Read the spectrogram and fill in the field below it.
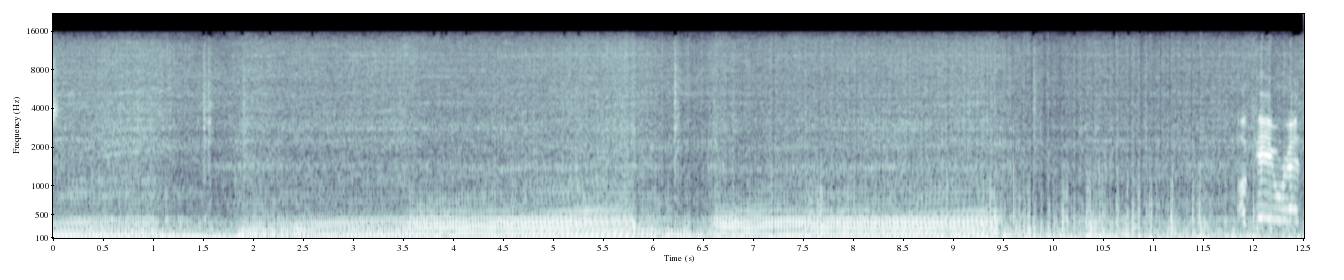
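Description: A car cruising at 70 miles per hour, engine droning steadily with rising pitch as it accelerates, loud and continuous, with talk from inside over it.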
